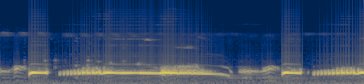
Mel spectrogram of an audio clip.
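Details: Lively white dove: a sharp short coo opens into a long, vibrating, purring coo that slides downward at its end, then the same pattern starts again.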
